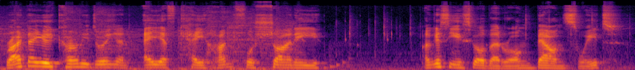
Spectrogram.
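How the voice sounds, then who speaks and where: An Australian man hosting a live stream, chatting casually with viewers and often pausing to search for the right word. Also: a little high, fairly bright tone, soft background music. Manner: chatty, searches for words, self-deprecating.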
